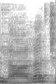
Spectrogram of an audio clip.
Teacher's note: लालच बोलने में भी ला बोलते ही आपकी जीभ आपके दांत से टच करेगी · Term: दंत वर्ण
